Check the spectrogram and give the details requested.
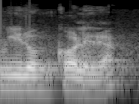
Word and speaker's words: Vibrio cholerae: por una bacteria Vibrio, se escribe cholerae, ¿no? Vibrio cholerae, se pronuncia vibrio cólera.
